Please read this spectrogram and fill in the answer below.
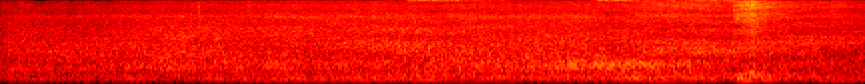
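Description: City street traffic: a motor vehicle passes close by on the road, its tyre and engine noise growing to a peak about four to five seconds in and then easing off. A brief sharp knock sounds just before the end.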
